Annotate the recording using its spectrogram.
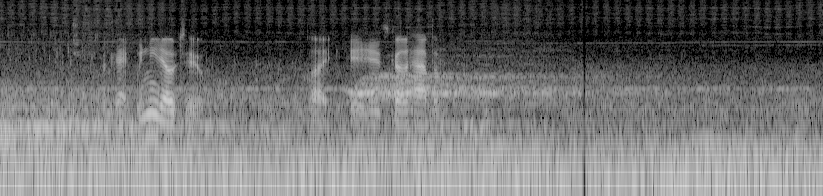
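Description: A small submarine's motor hums steadily underwater.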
